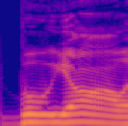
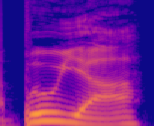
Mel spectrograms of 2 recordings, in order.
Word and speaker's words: bouillon: We called him out on his pronunciation of bouillon. – He blamed it on his lack of a French accent. – Yeah, his bouillon was more of a booyah, which we found very comical.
